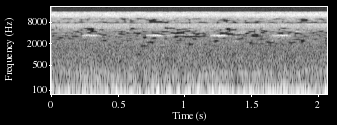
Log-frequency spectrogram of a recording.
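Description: Near silence on a video call: a faint steady hiss and low hum, with faint short high-pitched chirps repeating about twice a second.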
